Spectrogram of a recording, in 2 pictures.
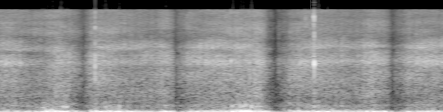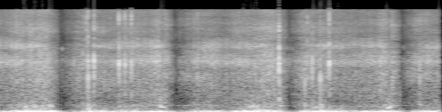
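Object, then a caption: Foam microphone windscreen scratched with plastic-bristle brushes. Two blue plastic-bristle brushes scratch a yellow foam microphone windscreen from both sides in nine separate strokes. Each stroke comes through as a deep, rumbling scrape with a faint bristly rustle on top, and short quiet gaps fall between the strokes.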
